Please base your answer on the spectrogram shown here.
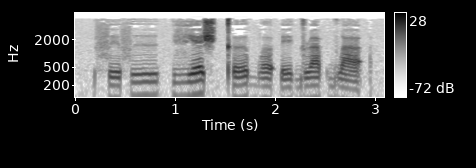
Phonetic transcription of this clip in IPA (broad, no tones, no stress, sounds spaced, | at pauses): f ɪː f ɨ | vʲ ɛ ʃ kʼ ə b ʌː ʔ ɾ e ɡ ɹ a p ɡ w a ʔ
